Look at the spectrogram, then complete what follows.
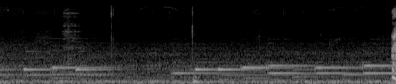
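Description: A phone call's ringing tone plays: steady electronic beeps that pause and repeat at a moderate level over a low background hum, with no one speaking.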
